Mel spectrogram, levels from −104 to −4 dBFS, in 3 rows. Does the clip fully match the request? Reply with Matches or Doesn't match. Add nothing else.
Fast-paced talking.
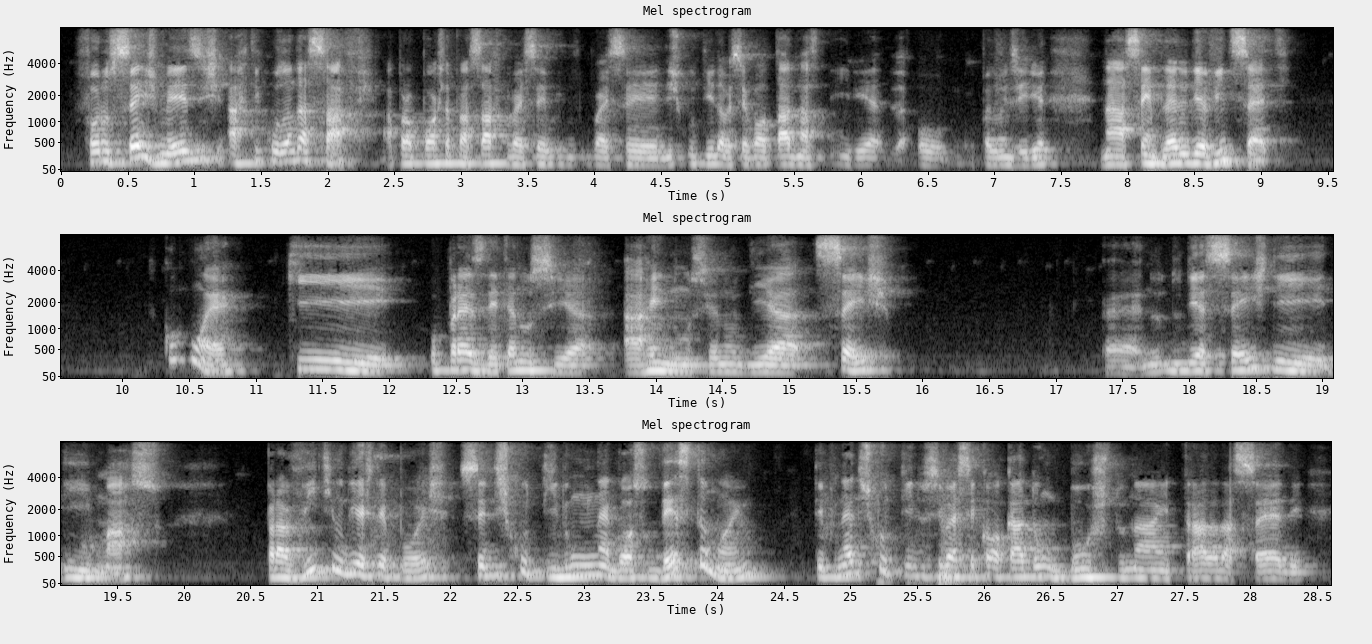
Doesn't match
